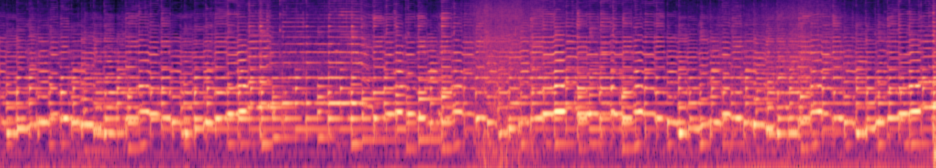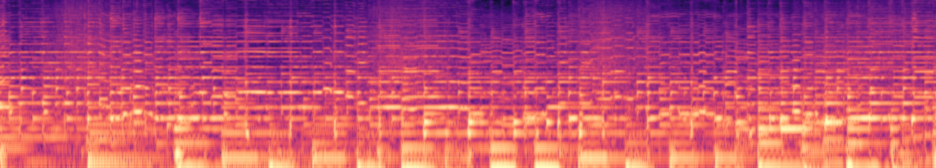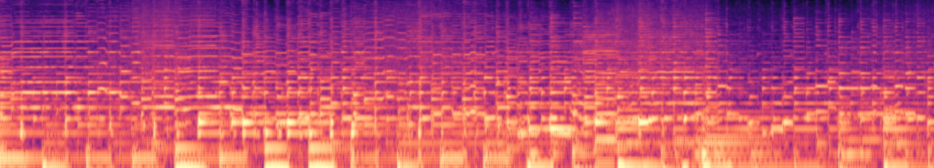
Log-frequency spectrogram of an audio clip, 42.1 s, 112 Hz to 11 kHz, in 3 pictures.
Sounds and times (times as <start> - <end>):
Music: 0.0 - 42.0.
